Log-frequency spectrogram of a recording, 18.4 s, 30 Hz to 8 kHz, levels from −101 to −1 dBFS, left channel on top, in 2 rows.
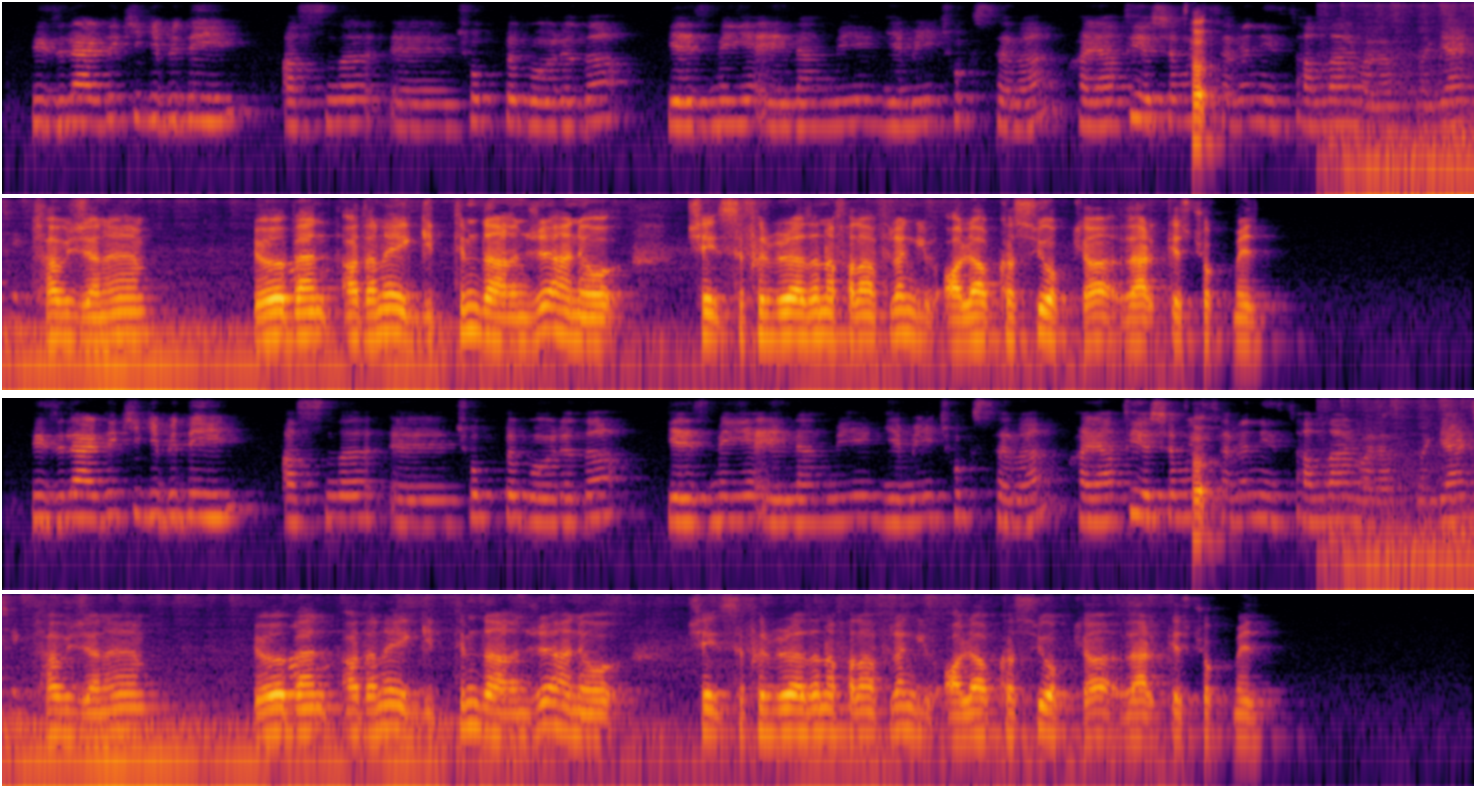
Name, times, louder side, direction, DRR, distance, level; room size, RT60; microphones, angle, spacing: voice 1, 0.2-1.5 1.7-3.8 4.2-9.8 11.0-11.3, right 3 dB, 75° right, 2.9 m, -39 dB
sound 1, 8.2-16.6, equal, 15° right, 4.4 m, -42 dB
voice 2, 9.5-10.1 10.8-16.6 16.9-17.0, left 5 dB, 70° left, 0.5 m, -23 dB
11.0 x 8.3 x 6.1 m
head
